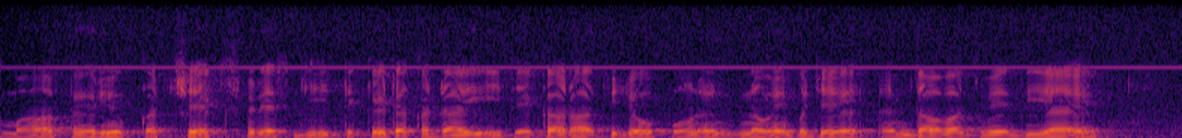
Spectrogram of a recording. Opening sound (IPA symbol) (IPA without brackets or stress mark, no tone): m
